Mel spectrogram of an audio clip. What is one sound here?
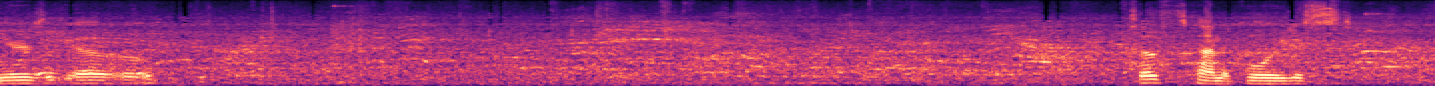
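A moving walkway hums steadily in a large echoing hall.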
